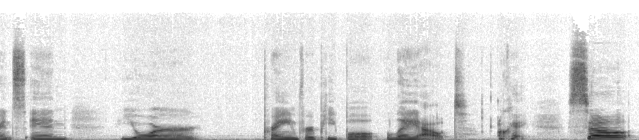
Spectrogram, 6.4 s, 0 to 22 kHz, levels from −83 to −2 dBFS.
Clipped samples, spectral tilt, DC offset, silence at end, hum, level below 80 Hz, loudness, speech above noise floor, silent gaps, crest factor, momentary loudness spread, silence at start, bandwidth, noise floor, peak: under 0.1%; -4.5 dB/octave; 0.2%; 0.1 s; none; -56 dBFS; -25 LUFS; 25 dB; none; 18 dB; 17 LU; 0 s; 19.5 kHz; -49 dBFS; -6 dBFS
